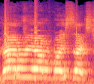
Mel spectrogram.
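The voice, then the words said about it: Shouted loudly. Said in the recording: “could you say that louder for the court?”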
